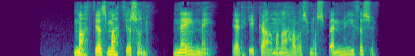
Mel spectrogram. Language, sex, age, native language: Icelandic, male, 20-29, Icelandic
